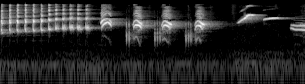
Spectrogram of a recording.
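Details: Asian pied starling singing loudly in full, varied song, used as a lure to get other birds singing: a rapid series of rising chirps, then four buzzy downslurred notes and high whistled slides.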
